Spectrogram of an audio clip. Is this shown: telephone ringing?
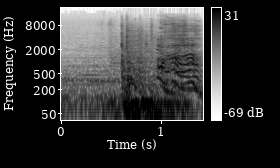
no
